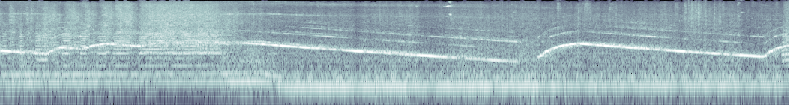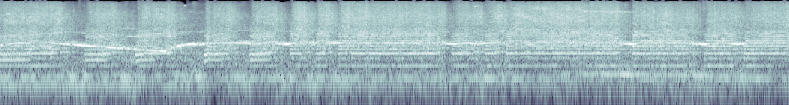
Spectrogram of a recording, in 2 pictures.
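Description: Fire truck's mechanical siren heard from inside the cab. It winds up quickly and coasts down slowly several times, then holds a steady high pitch for about the last eight seconds. The truck's engine drones underneath.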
